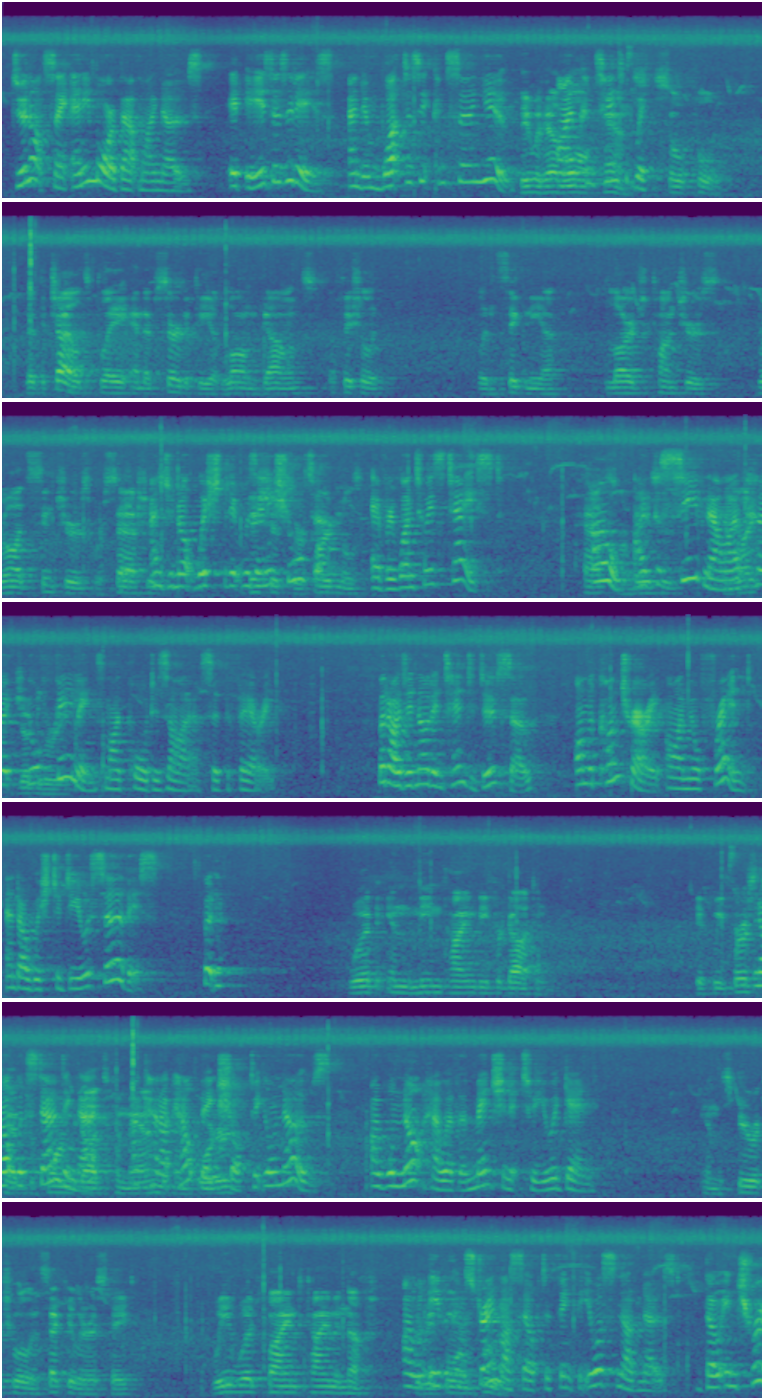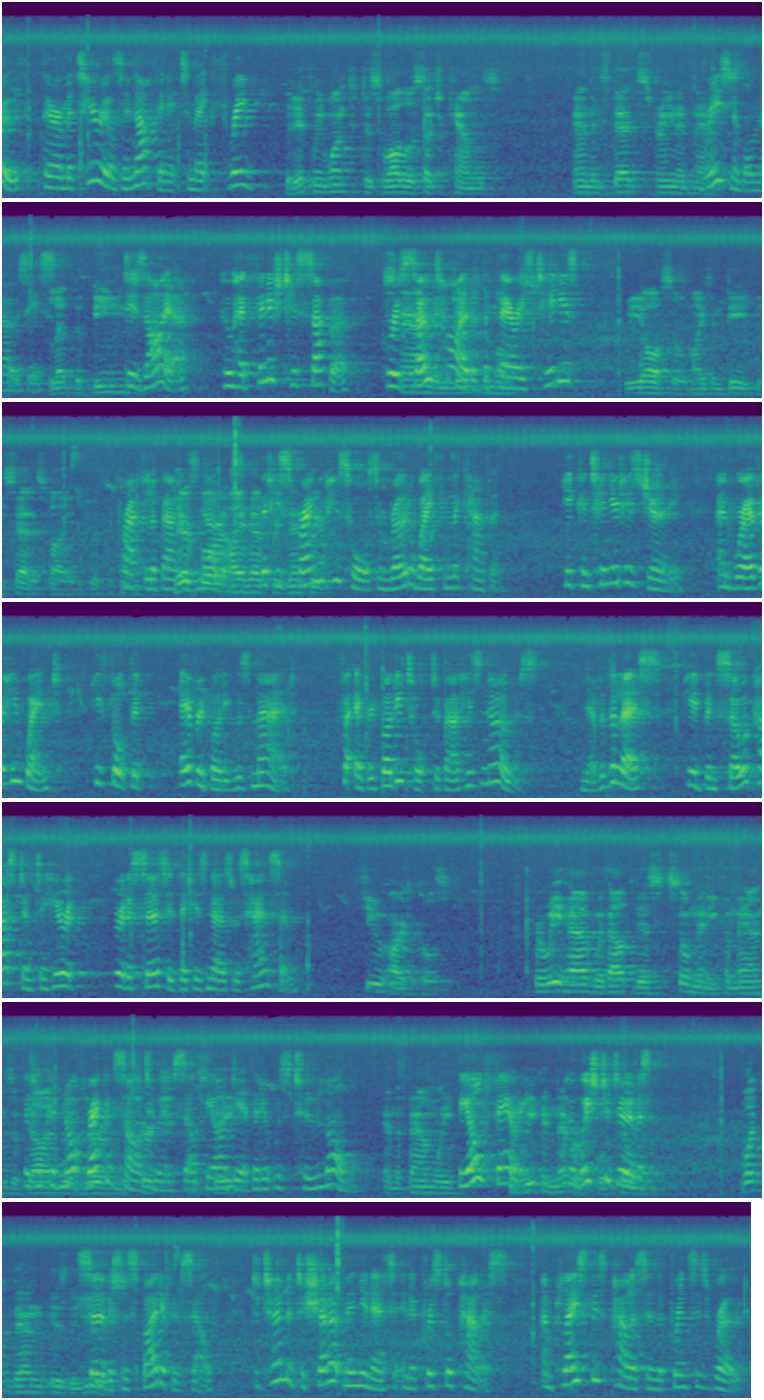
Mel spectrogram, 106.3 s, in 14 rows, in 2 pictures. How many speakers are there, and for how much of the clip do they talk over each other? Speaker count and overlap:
two, about 21%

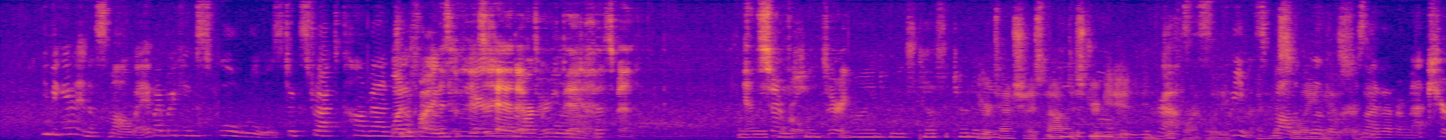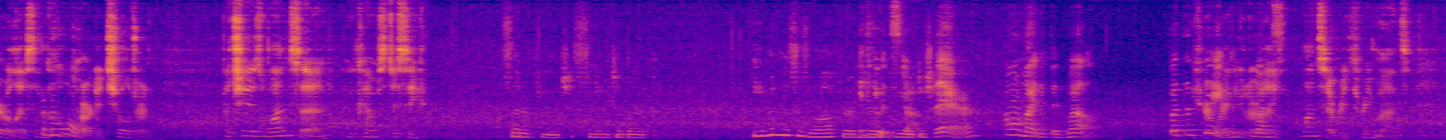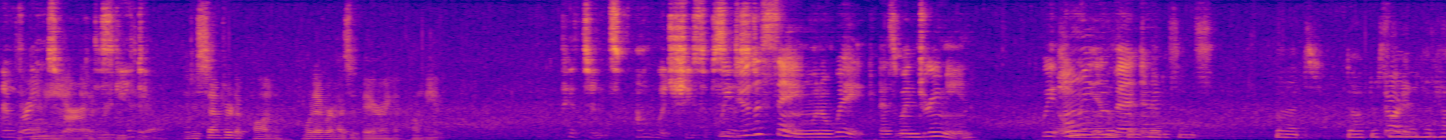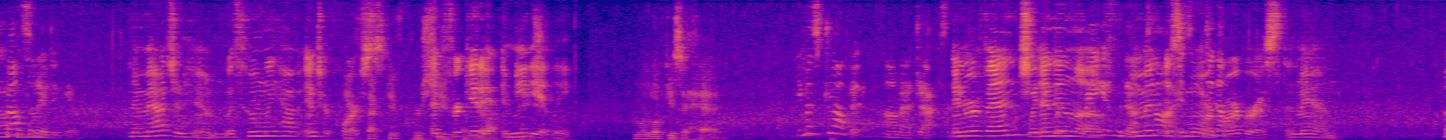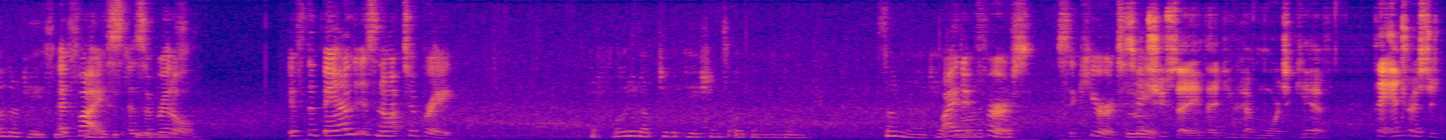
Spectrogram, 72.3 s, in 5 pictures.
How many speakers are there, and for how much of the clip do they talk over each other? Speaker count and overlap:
five, about 31%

